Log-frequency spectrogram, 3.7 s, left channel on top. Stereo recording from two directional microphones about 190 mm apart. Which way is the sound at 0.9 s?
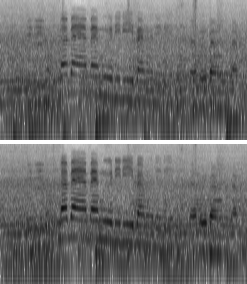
40° right (ahead or behind).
